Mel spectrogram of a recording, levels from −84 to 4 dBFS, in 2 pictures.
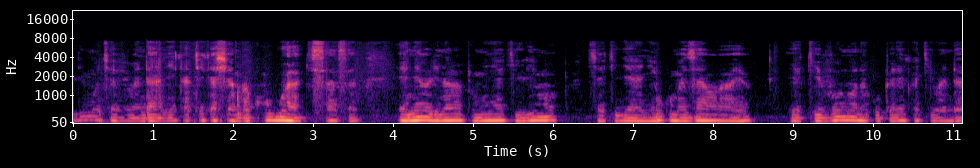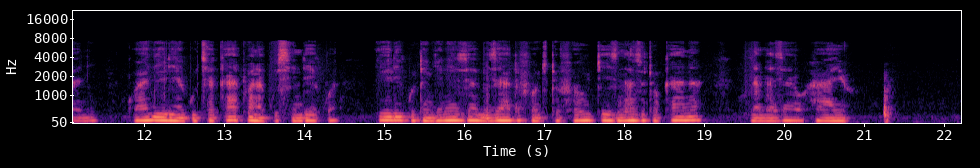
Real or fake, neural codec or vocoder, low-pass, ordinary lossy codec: real; none; 7.2 kHz; AAC, 32 kbps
